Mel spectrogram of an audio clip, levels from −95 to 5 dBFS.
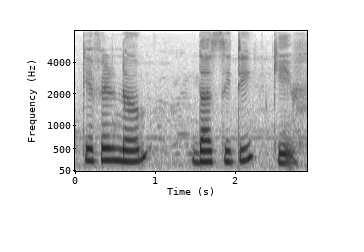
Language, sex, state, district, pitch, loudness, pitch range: Bengali, female, Tripura, West Tripura, 240 Hz, -16 LUFS, 225-255 Hz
